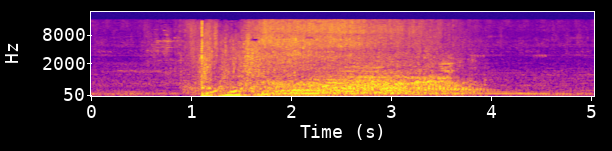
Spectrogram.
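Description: A magical whooshing sound effect swells and then fades.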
